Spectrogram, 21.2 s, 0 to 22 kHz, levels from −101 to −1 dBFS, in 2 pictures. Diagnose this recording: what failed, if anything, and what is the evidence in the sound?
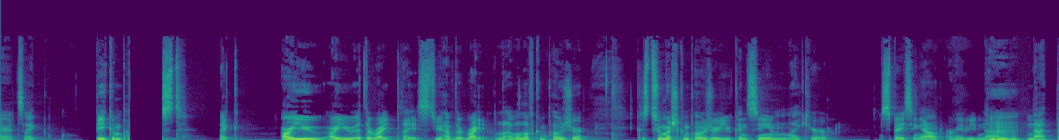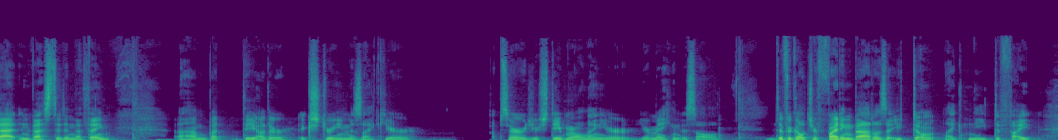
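The speech drops to silence mid-flow from 1.29 s to 1.62 s, a 0.34 s gap, then carries on where it stopped. This is a playback stall at the playback stage, likely the player running out of data or its output thread blocking until it recovered.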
